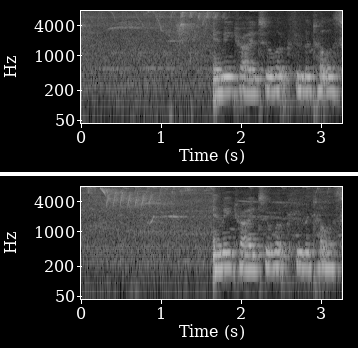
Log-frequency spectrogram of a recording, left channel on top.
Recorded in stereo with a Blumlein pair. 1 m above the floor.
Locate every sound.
1.6 s a woman speaking: 15° right, 3.5 m; by 3.3 s 15° left, 3.5 m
